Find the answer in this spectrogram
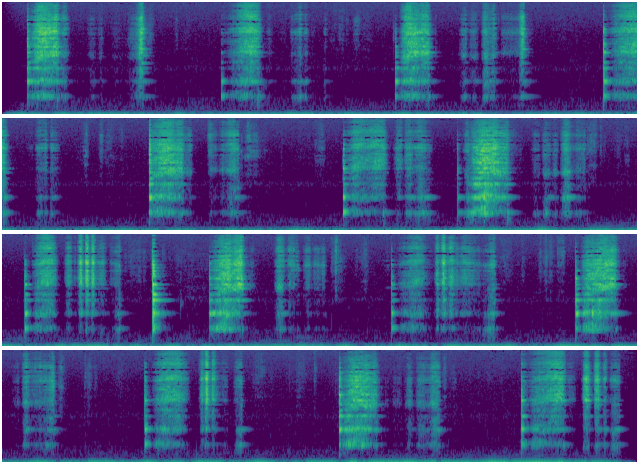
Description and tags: Wooden spatula running around the interior of a frying pan. Reenacting a spatula scooping or moving object in frying pan.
